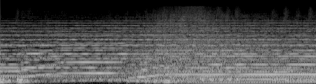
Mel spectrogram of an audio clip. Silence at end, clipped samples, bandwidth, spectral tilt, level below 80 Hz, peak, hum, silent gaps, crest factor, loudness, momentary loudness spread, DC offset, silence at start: 0 s; under 0.1%; 16.5 kHz; -4.5 dB/octave; -42 dBFS; -8 dBFS; none; none; 12 dB; -20 LUFS; 2 LU; under 0.1%; 0 s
